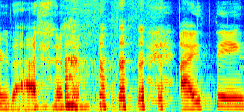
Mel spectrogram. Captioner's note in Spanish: riendo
